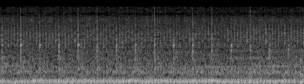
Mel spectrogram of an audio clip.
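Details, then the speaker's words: RB25DET Neo, hot idle after a 10 psi run, good oil level: quick light even ticking louder than ever, seemingly cylinder 4 or 5, calms after 5 minutes; runs fine, no check-engine light, small exhaust manifold gasket leak; suspected lifter. "Just curious what that can be. Cuz it's a lot louder than it's ever been. Sounds like it's coming from one of these cylinders."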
